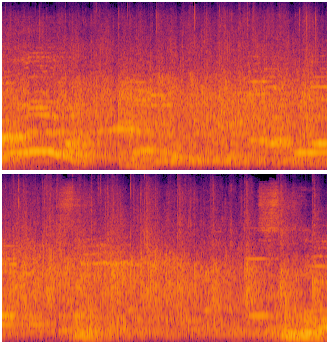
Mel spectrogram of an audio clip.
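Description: Audience applauding, with the band's keyboard and bass playing and voices calling out over it.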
